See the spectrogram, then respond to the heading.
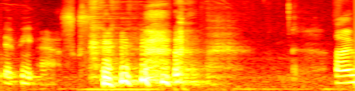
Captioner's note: chuckling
